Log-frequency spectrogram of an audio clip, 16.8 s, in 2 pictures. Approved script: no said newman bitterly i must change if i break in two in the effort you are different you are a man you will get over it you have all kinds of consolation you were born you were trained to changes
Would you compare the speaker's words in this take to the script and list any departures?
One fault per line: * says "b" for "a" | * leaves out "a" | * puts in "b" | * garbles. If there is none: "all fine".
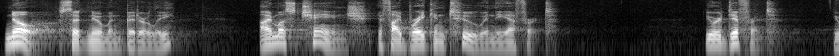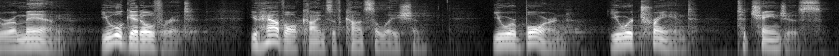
all fine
